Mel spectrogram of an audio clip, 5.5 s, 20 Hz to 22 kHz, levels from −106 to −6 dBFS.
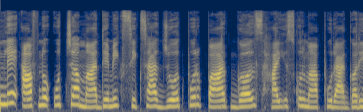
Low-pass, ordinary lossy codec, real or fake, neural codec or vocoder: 14.4 kHz; AAC, 96 kbps; fake; vocoder, 48 kHz, 128 mel bands, Vocos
